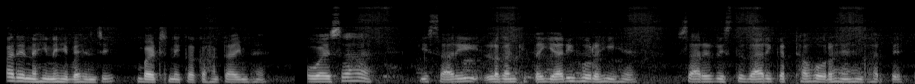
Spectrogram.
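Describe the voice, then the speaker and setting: A man's voice: mid-range voice, fairly even intonation, moderate pace, mellow, slight background noise, natural voice. A man voicing a poor, humble father of the bride in a cartoon, polite and pleading. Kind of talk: Hindi cartoon voice acting.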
